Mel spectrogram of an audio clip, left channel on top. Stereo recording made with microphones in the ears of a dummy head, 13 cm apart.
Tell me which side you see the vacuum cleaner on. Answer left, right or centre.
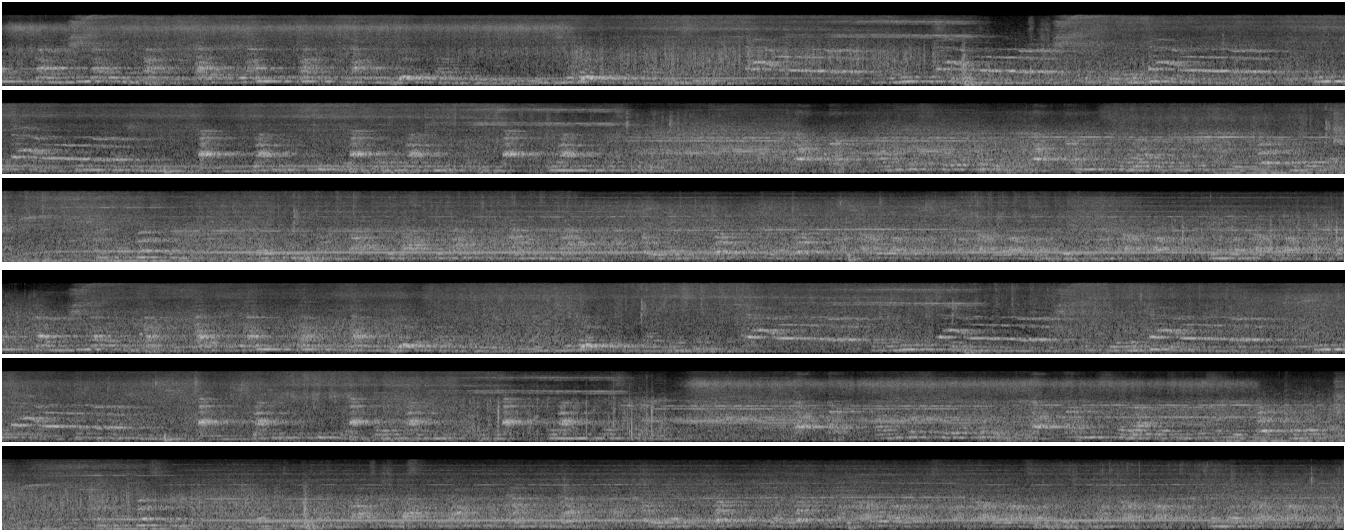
left.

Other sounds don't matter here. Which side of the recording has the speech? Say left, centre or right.
centre.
